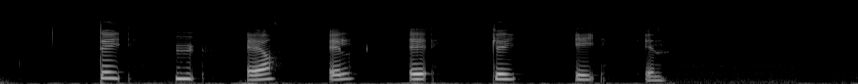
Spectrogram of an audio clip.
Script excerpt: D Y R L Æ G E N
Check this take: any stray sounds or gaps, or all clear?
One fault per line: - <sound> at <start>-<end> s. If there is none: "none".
none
